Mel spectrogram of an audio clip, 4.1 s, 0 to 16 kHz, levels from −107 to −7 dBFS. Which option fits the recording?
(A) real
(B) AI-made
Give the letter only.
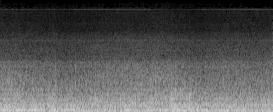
A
